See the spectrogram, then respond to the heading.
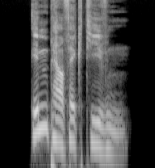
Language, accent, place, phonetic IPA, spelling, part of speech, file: German, Germany, Berlin, [ˈɪmpɛʁfɛktiːvn̩], imperfektiven, adjective, De-imperfektiven.ogg
- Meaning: inflection of imperfektiv: 1. strong genitive masculine/neuter singular 2. weak/mixed genitive/dative all-gender singular 3. strong/weak/mixed accusative masculine singular 4. strong dative plural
